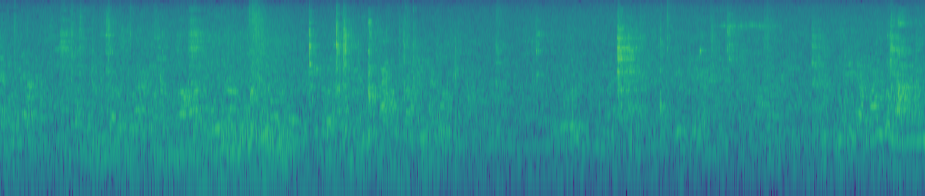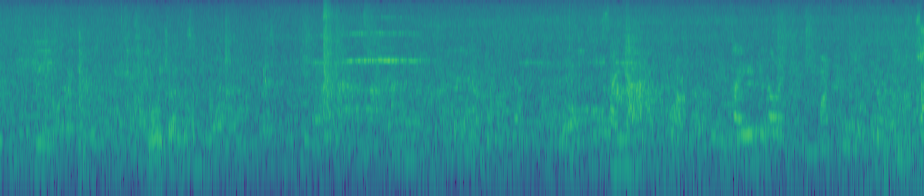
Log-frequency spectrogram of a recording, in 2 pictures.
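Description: Metal utensils clink against bowls and pots.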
